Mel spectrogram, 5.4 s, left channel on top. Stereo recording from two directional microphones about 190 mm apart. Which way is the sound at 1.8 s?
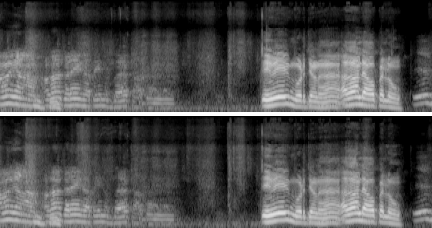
15° right (ahead or behind).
